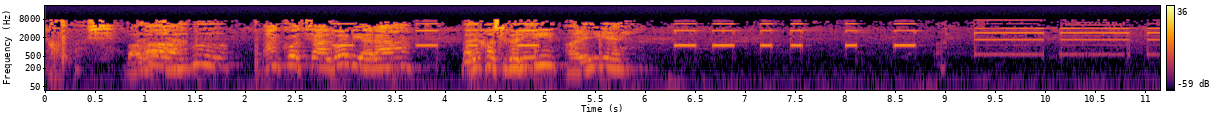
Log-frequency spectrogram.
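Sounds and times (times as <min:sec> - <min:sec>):
speech: 0:00.8 - 0:06.0
phone touch-tone dialing beeps: 0:02.8 - 0:05.0, 0:06.3 - 0:11.1.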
